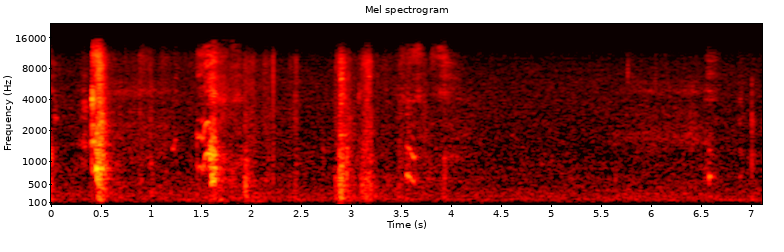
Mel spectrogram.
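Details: Excited pet dog indoors giving short sharp snorts and sneezes: four or five abrupt noisy bursts in the first four seconds, then near silence with a faint click.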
